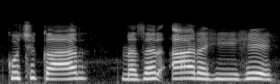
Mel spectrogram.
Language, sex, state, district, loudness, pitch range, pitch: Hindi, female, Madhya Pradesh, Bhopal, -11 LUFS, 245-275 Hz, 260 Hz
